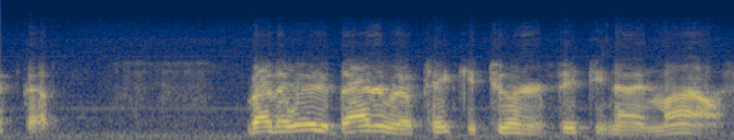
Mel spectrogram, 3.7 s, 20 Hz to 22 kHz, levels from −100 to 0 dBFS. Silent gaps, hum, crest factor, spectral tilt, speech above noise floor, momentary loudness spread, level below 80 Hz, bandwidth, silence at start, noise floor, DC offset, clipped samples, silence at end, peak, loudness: none; none; 18 dB; -6 dB/octave; 29 dB; 9 LU; -62 dBFS; 8.6 kHz; 0 s; -52 dBFS; under 0.1%; under 0.1%; 0 s; -6 dBFS; -23 LUFS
